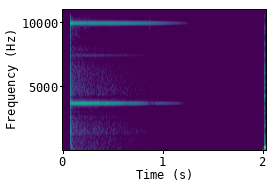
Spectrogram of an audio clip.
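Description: A single bright chime sound effect, struck once and ringing out with two clear high tones that fade away over about a second. It is the confirmation ding for a subscribe button being clicked.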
